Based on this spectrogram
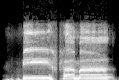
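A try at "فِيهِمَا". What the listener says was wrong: Bukan ha. Nah, lagi, Bu. Fihima.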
